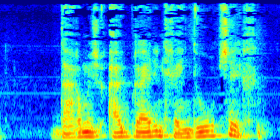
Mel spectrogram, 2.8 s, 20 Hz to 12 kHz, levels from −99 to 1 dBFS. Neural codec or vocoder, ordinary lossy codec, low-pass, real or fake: none; MP3, 48 kbps; 10.8 kHz; real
